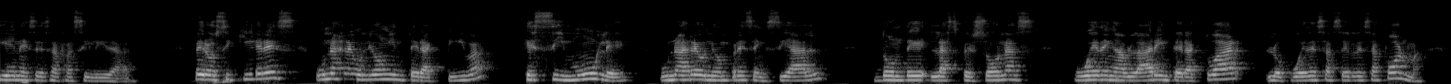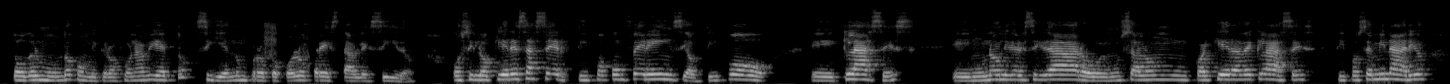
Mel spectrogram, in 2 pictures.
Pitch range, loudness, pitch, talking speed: 180-225 Hz, -29 LUFS, 200 Hz, 125 wpm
